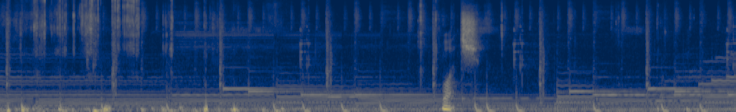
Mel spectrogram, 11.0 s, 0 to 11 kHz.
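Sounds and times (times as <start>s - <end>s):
background music with pulsing beat: 0.0s - 11.0s.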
